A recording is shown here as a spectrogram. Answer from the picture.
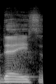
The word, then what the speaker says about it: Deace: Steve Dace, it's spelled Deace, D-E-A-C-E.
